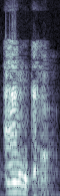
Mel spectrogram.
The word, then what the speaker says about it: anchor: The final R in the word is not pronounced.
